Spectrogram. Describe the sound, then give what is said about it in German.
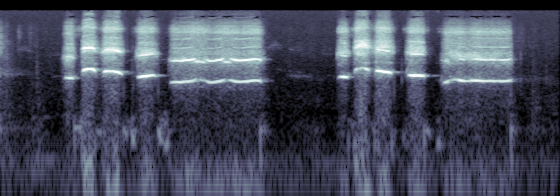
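A person whistles a short, bouncy call used to lure dogs and other animals: four quick chirping notes and a longer warbling one, then the same tune repeated after a brief pause, clear with no talking. “Genau, ich habe einen Hundepfiff mit, also einen Pfiff, mit dem ich immer versuche, alle Tiere zu mir Na? zu locken.”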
